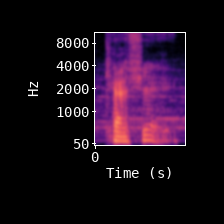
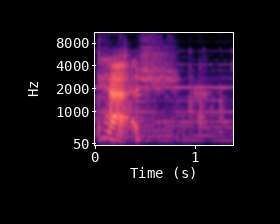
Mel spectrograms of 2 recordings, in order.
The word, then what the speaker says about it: cache: could lead to another cachet you dumbass it's pronounced cash depends on if there's an accent mark over the e or not cache my statement stands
